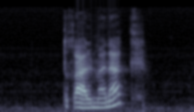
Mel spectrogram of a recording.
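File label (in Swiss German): "almanach", Alsatian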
